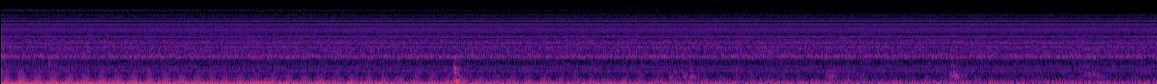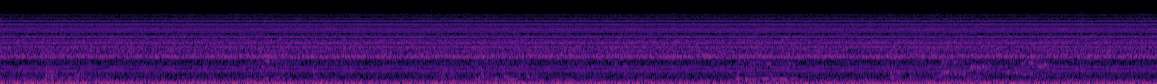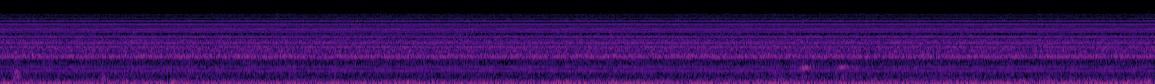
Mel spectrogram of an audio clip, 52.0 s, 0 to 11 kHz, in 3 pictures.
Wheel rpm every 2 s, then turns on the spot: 0, 0, 0, 0, 0, 0, 0, 0, 0, 0, 0, 0, 0, 0, 0, 0, 0, 0, 0, 0, 0, 0, 0, 0, 0, 0.
none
